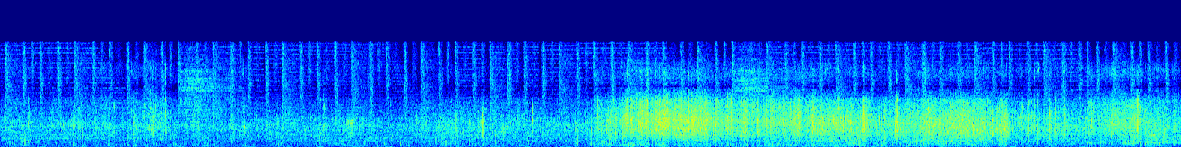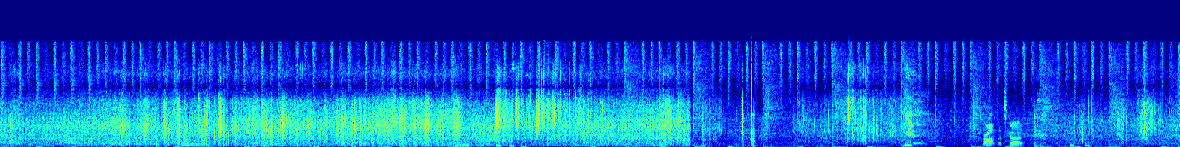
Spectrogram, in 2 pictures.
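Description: Background music with singing. About five seconds before the end it drops out, leaving scattered crunches and knocks on stony ground.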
